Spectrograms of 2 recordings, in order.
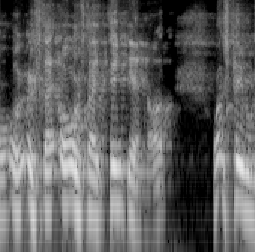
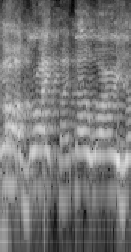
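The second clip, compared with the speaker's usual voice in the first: much higher and louder, a burst of relief; sudden high relieved cheer; relieved exclamation; 9 semitones higher, 5 dB louder than usual. Retold or imitated. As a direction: imitate the coach's delighted relief. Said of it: "And he was like".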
